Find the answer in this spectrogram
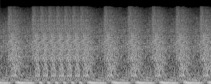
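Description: A rapid, evenly paced run of sharp bangs, about eight a second, over a heavy low thump about four times a second. It sounds like machine-gun fire, but it may be a fast electronic beat.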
